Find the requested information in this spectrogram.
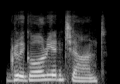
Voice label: "Gregorian chant", Indian

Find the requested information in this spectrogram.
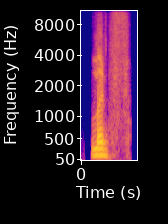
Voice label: "lymph", American

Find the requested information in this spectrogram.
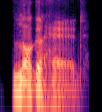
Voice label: "loggerhead", British

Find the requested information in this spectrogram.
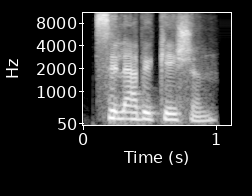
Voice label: "syllabication", Indian

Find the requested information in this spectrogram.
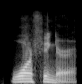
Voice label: "wharfinger", American

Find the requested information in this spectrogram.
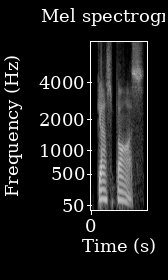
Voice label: "gasthaus", American

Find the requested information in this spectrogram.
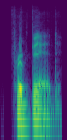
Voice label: "forbid", American

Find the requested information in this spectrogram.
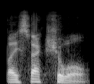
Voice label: "bisexual", American

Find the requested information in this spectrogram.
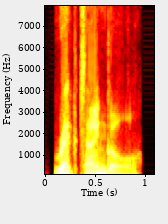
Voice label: "rectangle", British

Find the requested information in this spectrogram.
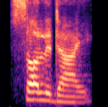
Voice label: "solidi", Indian

